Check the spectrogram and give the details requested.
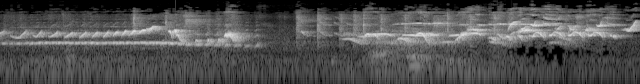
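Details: White-rumped shama training for fighting song: a rising stepped trill over a steady low whistle, a brief pause, then fast bouncing whistled notes climbing higher.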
